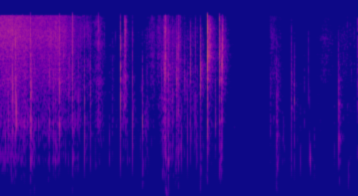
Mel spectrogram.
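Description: Long nails scratch and fingertips press and crinkle the glossy, water-wrinkled pages of an open, wavy paper catalog on a table. Soft, bright, crunchy crinkles and scratchy rustles come in quick overlapping bursts, with almost no low end. They pause briefly around three seconds, then return as sparser crackles.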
